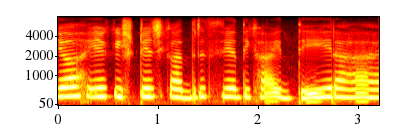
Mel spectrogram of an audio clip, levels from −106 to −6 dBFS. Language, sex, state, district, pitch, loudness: Hindi, female, Jharkhand, Palamu, 285 Hz, -15 LUFS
